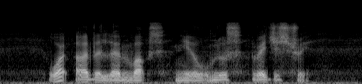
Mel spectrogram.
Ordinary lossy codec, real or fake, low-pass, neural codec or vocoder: none; fake; 7.2 kHz; autoencoder, 22.05 kHz, a latent of 192 numbers a frame, VITS, trained on many speakers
